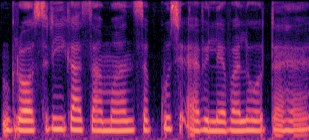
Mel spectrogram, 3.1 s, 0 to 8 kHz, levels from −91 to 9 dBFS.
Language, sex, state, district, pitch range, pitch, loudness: Hindi, female, Bihar, Vaishali, 205-225 Hz, 210 Hz, -16 LUFS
